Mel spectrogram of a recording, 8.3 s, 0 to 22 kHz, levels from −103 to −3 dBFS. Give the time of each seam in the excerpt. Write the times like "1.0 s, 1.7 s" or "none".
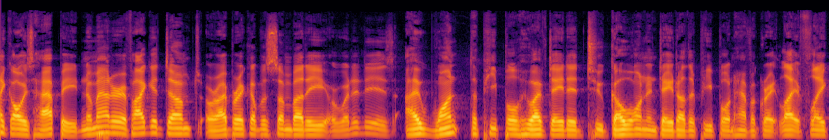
none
